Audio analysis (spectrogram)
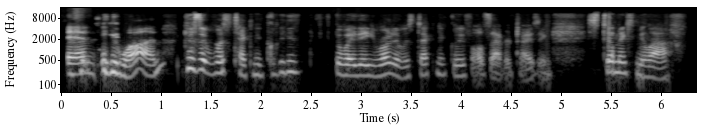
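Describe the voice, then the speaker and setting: A woman hosting a reading livestream from home, chatting casually and telling stories in a relaxed way. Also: mid-range voice, moderate pace, breathy edge, no echo, poor audio. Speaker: sprint host on a reading livestream. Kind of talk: casual chat. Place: at home with her dog.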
